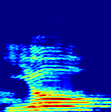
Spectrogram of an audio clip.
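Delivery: "yo" said as "io", with a vowel glide; i sound. Shown as a demonstration. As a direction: open "yo" with an I sound. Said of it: "Ele também pode ser I".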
